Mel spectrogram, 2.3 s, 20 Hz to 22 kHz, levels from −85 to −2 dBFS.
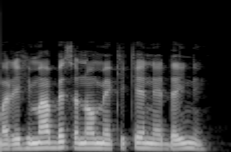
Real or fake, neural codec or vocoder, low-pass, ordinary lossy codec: real; none; 7.2 kHz; none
